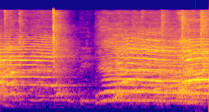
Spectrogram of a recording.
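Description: A lively song with singing, with hands clapping along. It breaks off briefly a little under a second in, then picks up again.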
